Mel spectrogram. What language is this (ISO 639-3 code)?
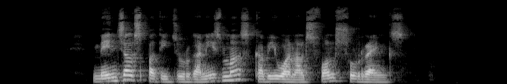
cat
